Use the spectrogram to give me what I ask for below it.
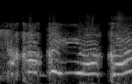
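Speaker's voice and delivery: high, breaking cry of shame; mother ashamed of her daughter; tearful scolding. Acted. (umiiyak na panunumbat)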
